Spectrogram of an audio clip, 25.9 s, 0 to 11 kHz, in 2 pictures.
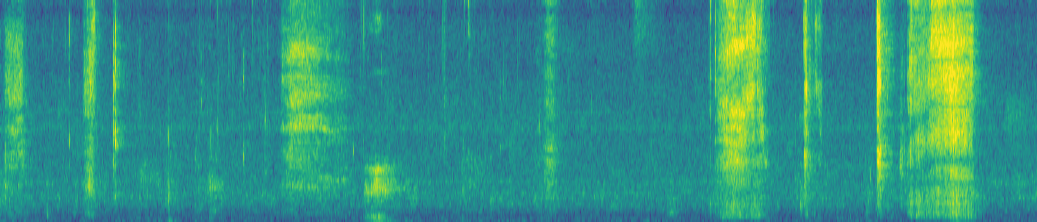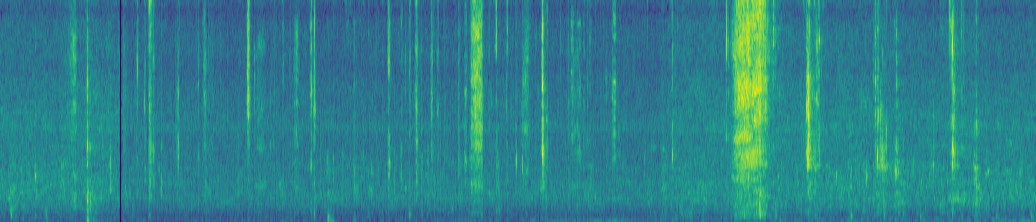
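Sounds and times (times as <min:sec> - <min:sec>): quiet chewing: 0:00.0 - 0:04.5, 0:13.0 - 0:25.9
sucking noodle soup: 0:08.8 - 0:10.3, 0:10.9 - 0:12.3, 0:22.0 - 0:25.9.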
